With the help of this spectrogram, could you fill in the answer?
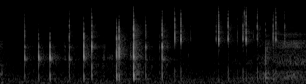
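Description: Fingertips and nails scratch and tap along the lid and side of a small round plastic clay-mask cosmetic jar. About eighteen short, dry, bright clicks and scrapes come in an uneven series, with almost no low end and no ring after each hit. The clip ends in a brief continuous scratchy rustle.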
